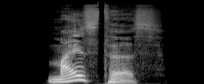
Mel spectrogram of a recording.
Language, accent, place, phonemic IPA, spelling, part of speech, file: German, Germany, Berlin, /ˈmaɪ̯stəs/, meistes, adjective, De-meistes.ogg
- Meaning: 1. strong/mixed nominative/accusative neuter singular superlative degree of viel 2. strong/mixed nominative/accusative neuter singular of meist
